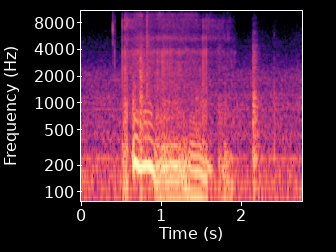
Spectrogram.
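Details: Hana, a big black dachshund–Labrador mix dog, asleep: one brief snorting, rumbling breath with a few soft clicks in a quiet room; ordinary sleep snoring.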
